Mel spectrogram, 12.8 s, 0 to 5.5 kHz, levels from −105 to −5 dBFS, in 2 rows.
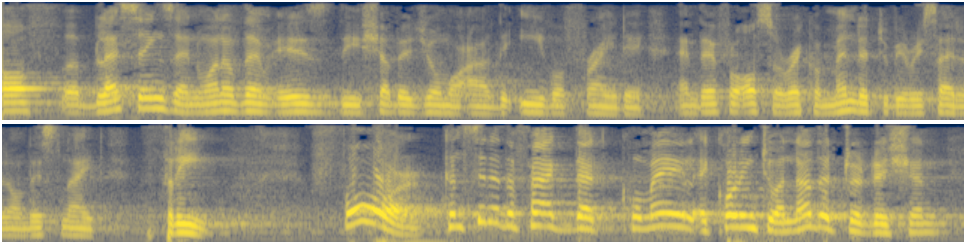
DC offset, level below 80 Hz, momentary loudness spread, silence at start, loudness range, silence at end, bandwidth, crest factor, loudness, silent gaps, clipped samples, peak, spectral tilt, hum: under 0.1%; -44 dBFS; 12 LU; 0 s; 7 LU; 0 s; 5.4 kHz; 14 dB; -14 LUFS; none; 0.4%; 0 dBFS; -7.5 dB/octave; none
